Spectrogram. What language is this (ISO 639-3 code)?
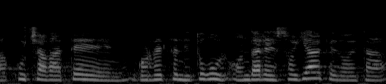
eus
